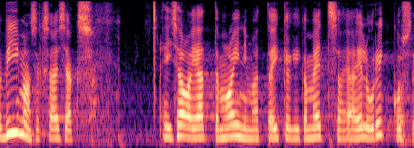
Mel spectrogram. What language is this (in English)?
Estonian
